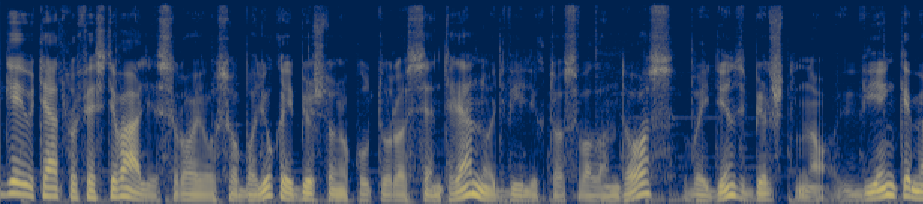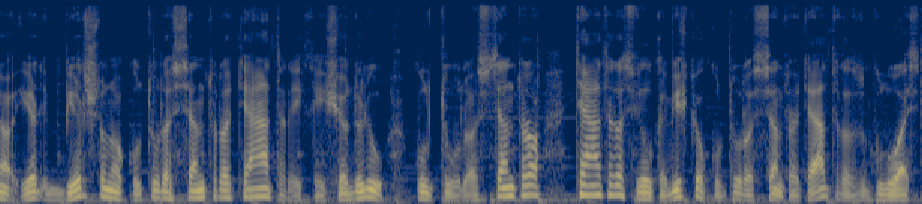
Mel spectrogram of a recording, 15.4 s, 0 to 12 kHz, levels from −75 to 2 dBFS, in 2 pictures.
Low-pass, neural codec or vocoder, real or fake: 10.8 kHz; none; real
